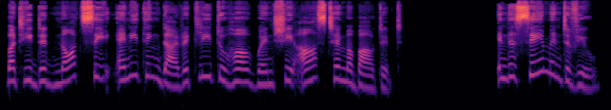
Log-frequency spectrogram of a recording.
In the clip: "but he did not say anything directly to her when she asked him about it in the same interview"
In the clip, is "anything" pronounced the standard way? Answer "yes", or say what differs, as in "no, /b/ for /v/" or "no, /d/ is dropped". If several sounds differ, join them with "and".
no, /t/ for /θ/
